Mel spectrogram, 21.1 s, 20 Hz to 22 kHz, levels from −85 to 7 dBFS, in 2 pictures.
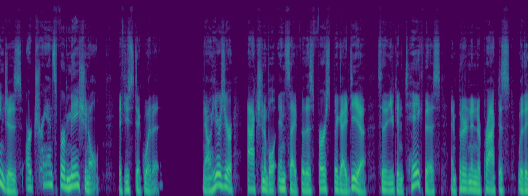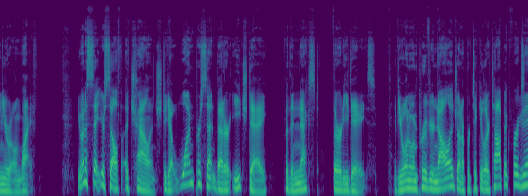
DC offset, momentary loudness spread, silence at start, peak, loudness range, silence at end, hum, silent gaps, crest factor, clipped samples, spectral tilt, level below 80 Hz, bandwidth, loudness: under 0.1%; 10 LU; 0 s; -4 dBFS; 3 LU; 0 s; none; 3.45-4.04 s, 11.54-11.78 s; 20 dB; under 0.1%; -6 dB/octave; -52 dBFS; 15.5 kHz; -25 LUFS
